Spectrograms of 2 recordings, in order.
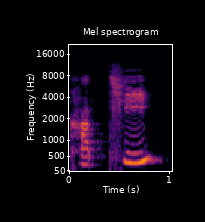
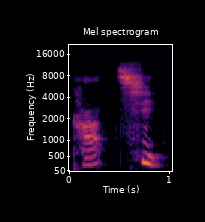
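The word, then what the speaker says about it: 같이: so katji it's not cut tea it's not cut tea guys it's kachi kachi means together together let's go together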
